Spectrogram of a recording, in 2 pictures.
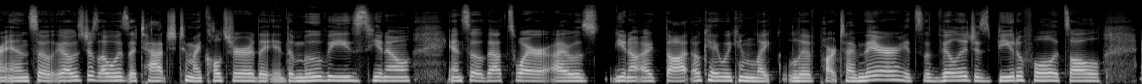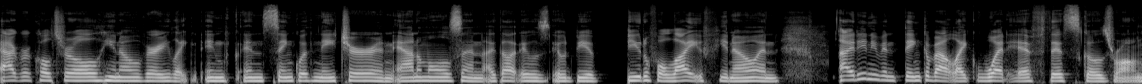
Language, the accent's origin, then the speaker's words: English; Daly City, California, United States; also born or lived in Vallejo; I grew up in Northern California in the Bay Area. Yeah, I was, um, born in Daly City.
